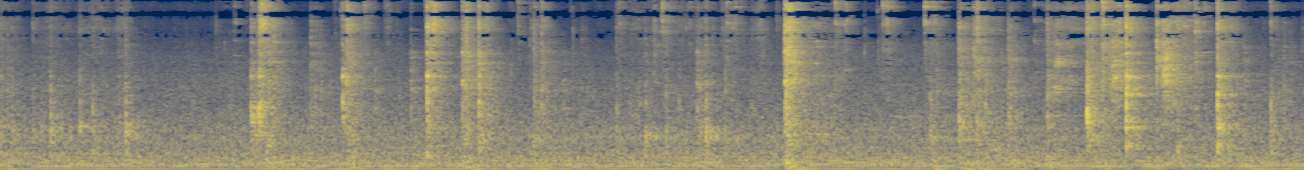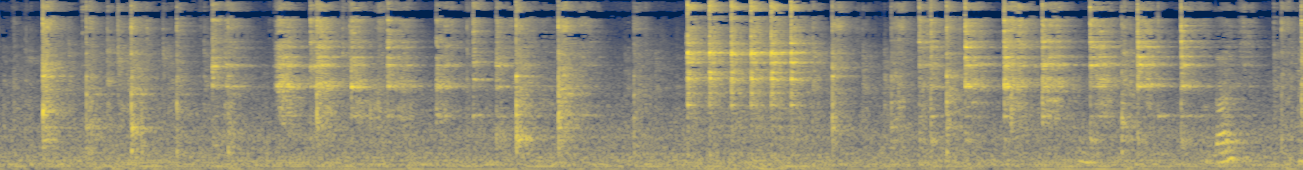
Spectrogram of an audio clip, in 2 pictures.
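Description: Wire whisk knocking, clinking and scraping against a stainless steel pot while mashing boiled potatoes into a puree. The strikes come faster from about halfway, with a quick flurry of clanks and ringing metal near the end.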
